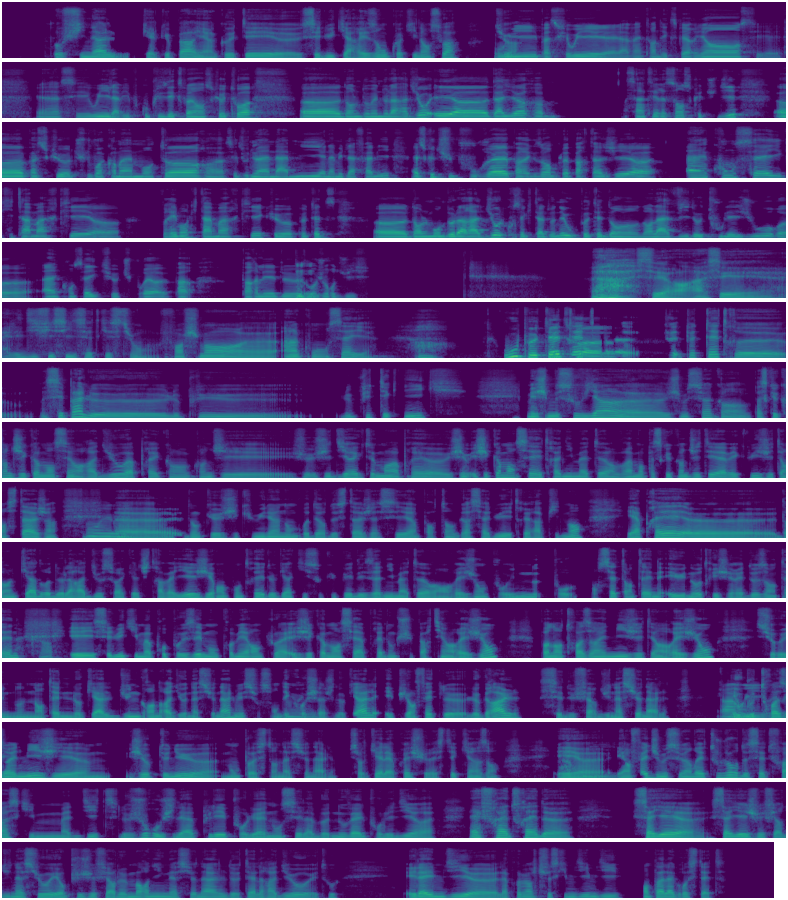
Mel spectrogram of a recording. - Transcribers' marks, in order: stressed: "ami"; stressed: "un"; gasp; other background noise; stressed: "graal"; "national" said as "natio"
- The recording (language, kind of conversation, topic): French, podcast, Peux-tu me parler d’un mentor qui a tout changé pour toi ?
- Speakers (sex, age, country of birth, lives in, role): male, 30-34, France, France, host; male, 45-49, France, France, guest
